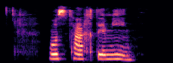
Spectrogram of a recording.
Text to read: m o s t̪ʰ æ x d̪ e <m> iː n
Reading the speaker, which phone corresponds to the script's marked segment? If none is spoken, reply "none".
m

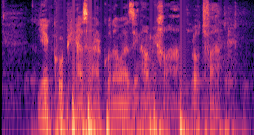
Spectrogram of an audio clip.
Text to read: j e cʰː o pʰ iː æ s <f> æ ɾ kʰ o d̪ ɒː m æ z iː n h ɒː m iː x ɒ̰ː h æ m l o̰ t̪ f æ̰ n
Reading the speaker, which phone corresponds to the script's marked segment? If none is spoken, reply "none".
h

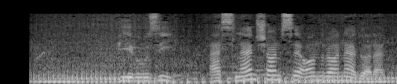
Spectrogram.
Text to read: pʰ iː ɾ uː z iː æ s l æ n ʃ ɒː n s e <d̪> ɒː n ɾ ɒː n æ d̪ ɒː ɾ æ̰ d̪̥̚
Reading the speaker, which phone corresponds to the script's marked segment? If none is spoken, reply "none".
none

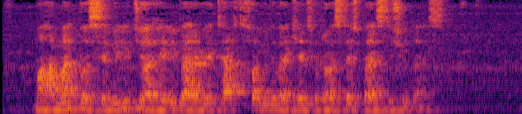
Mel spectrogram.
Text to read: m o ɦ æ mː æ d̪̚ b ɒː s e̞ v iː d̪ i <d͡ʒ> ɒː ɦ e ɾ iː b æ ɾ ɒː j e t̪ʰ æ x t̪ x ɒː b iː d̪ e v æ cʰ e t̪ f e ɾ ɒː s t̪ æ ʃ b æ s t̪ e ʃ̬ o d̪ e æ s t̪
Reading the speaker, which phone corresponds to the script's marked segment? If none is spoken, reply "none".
d͡ʒ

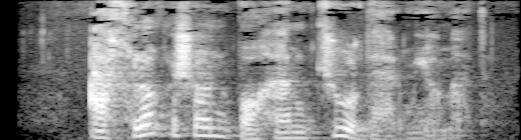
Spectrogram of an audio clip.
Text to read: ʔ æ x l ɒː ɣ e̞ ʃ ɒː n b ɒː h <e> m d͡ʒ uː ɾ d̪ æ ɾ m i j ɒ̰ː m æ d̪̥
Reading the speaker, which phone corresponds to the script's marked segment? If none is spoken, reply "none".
æ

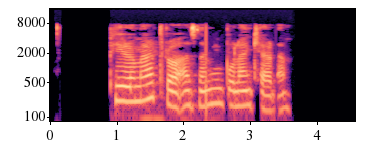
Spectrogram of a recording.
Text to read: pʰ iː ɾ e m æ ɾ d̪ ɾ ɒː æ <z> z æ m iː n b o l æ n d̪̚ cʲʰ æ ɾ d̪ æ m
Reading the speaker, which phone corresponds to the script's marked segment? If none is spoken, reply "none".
z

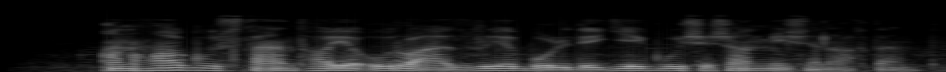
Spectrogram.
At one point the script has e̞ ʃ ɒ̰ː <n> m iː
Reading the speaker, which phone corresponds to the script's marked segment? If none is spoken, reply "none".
n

